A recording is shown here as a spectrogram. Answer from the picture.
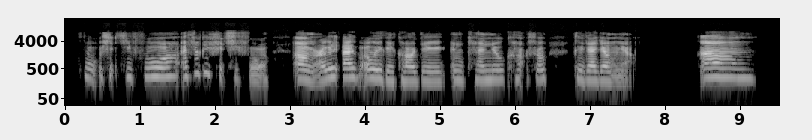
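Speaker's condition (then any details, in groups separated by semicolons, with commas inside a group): Cerebral palsy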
